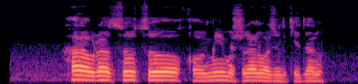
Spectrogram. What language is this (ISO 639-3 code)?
pus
